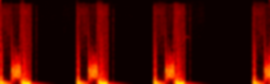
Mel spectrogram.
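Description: Heart sounds repeating steadily at about eighty beats per minute, each single first sound followed by a continuous holosystolic murmur running up to a single second sound, then a silent pause, with no extra sounds and no diastolic murmur.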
